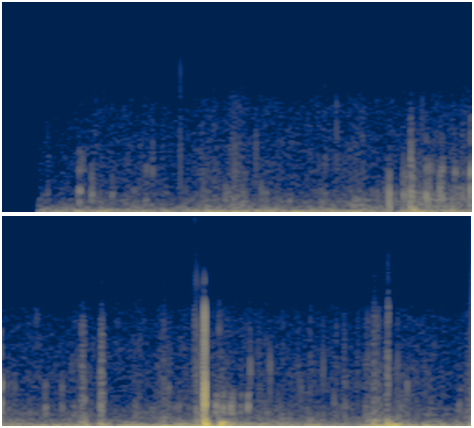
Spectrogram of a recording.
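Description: Low gurgling rumbles and bubbling from the belly with a few louder squelches; ordinary stomach growling of hunger.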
